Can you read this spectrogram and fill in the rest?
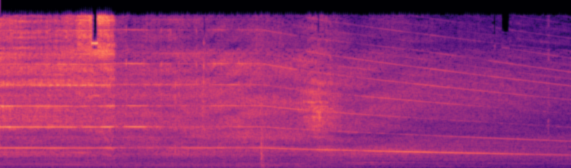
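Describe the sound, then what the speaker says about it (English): A table saw cuts through a board, its loud steady motor whine and blade tone sliding slowly downward under load, close and continuous with no voices. "We've got a table saw."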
